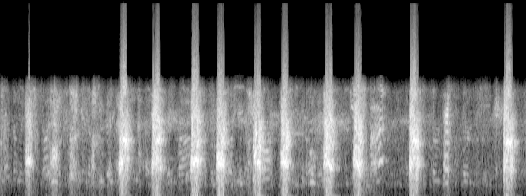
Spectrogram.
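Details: Very large pet dog barking loudly and repeatedly, about fourteen sharp barks in quick succession, roughly every half second to second, with softer grumbling sounds between them.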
